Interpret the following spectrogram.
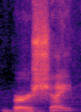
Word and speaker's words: Berscheit: Jan, her name is Carla Burscheit, is how you say it.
